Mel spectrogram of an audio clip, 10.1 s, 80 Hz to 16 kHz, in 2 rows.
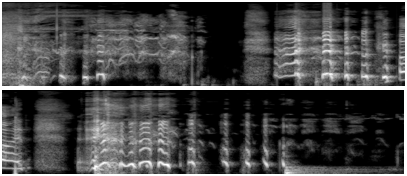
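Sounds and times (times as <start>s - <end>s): women laughing: 0.0s - 2.5s, 3.4s - 5.3s, 6.1s - 8.6s.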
